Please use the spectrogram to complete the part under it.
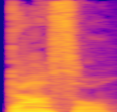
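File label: "docile", American English; AmericanBritish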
